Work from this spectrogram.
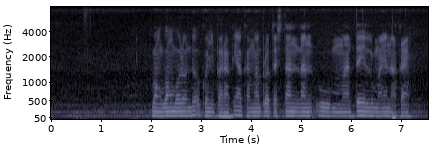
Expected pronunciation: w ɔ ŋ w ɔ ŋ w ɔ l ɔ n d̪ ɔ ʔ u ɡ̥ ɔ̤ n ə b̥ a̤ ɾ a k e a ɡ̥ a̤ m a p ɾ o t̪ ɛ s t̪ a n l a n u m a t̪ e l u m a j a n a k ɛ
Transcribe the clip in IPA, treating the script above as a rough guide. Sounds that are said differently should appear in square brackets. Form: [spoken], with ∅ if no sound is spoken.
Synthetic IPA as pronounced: w ɔ ŋ w ɔ ŋ w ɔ l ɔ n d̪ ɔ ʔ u ɡ̥ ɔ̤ [ɲ] ə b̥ a̤ ɾ a k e a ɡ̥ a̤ m a p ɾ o t̪ ɛ s t̪ a n l a n u m a t̪ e l u m a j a n a k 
